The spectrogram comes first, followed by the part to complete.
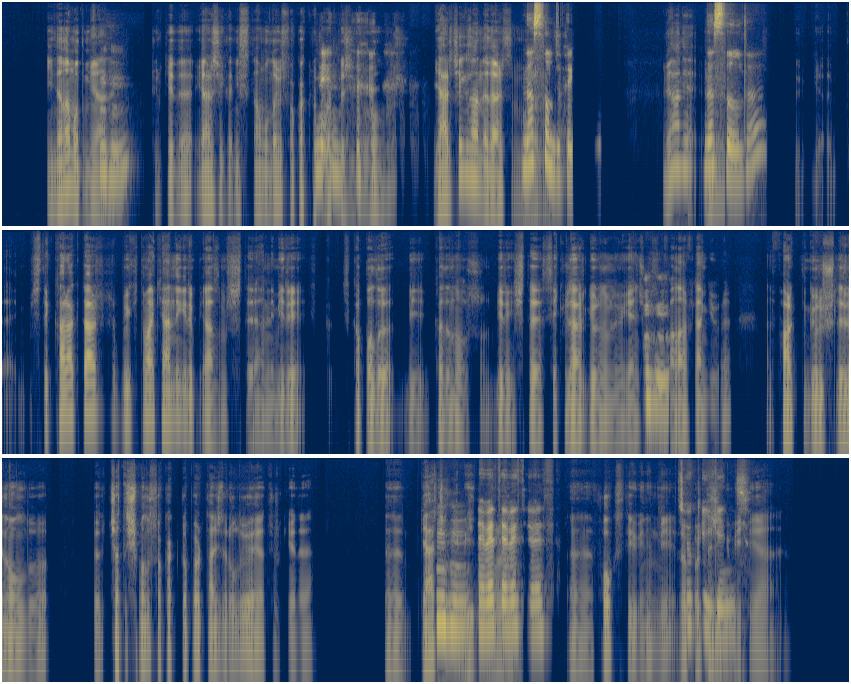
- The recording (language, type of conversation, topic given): Turkish, unstructured, Gelecekte hangi yeni yetenekleri öğrenmek istiyorsunuz?
- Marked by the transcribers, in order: tapping; distorted speech; unintelligible speech; chuckle; other background noise; unintelligible speech; unintelligible speech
